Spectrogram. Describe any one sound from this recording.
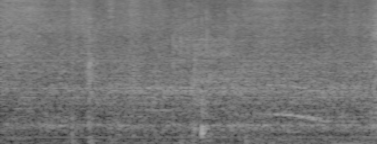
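Cardboard packaging rustles and scrapes as a box is opened by hand.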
